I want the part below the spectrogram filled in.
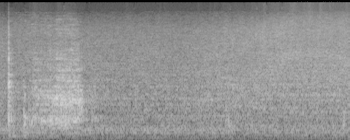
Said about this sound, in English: Give this a few minutes to continue to saute all of this together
